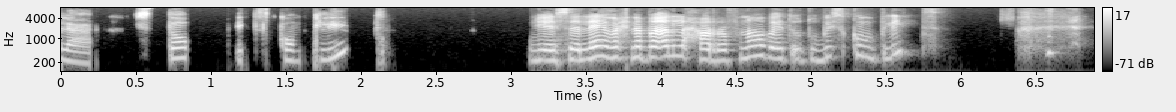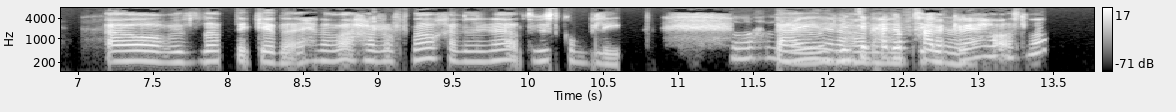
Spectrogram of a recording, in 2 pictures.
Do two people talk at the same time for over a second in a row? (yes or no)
yes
